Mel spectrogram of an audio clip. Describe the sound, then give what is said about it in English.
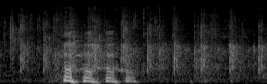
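Sparse, scattered applause from an audience, a thin patter of a few hands clapping unevenly, with a short burst of a voice speaking early on. “There's a splattering of applause.”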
